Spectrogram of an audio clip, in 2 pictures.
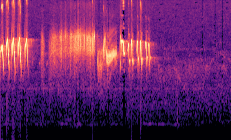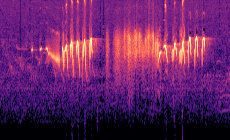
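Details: Black redstart (Phoenicurus ochruros), call.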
